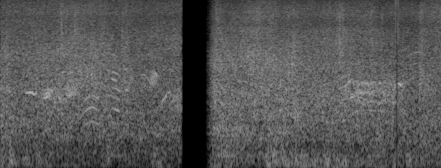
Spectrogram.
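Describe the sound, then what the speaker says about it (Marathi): Sea waves wash steadily onto Tarkarli beach, a broad continuous roar of surf and wind with a brief dropout midway and no voices. "या शांततेमध्ये खळखणाऱ्या पाण्याच्या लाटांचा आवाज"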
